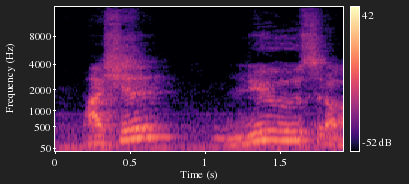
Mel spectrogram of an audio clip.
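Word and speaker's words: βασιλεύς: 멜레크를 왕이라고 하고, 헬라어로 가면 935번 뭐라고 발음합니까? 바실리우스라고 합니다.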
